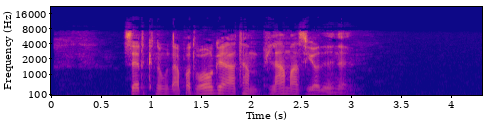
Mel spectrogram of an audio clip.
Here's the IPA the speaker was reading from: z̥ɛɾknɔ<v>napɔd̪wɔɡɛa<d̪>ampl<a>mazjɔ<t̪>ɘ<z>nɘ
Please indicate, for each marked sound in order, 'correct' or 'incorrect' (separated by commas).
incorrect, incorrect, correct, incorrect, incorrect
